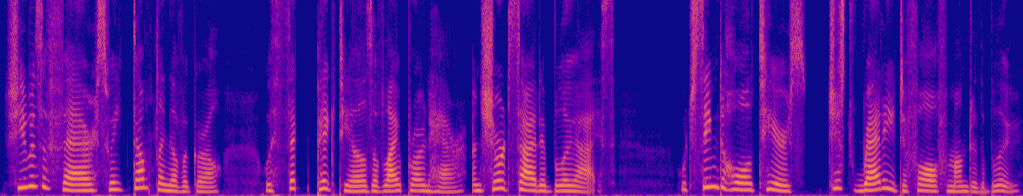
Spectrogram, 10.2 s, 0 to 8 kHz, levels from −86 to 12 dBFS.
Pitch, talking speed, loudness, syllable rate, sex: 245 Hz, 205 wpm, -19 LUFS, 4.6 syllables/s, female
